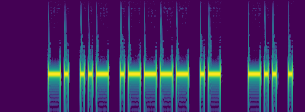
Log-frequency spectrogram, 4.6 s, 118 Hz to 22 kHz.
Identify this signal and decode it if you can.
Morse code, heard as a keyed tone, about 20 wpm, 700 Hz. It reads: NU1A DE
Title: USA Callsign DE Callsign - 4 Characters - 20wpm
